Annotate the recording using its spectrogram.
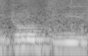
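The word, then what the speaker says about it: पृथ्वी: Да, произношение имеет в виду. Ну, нас спрашивают Притви. Это мы говорим прутви.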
